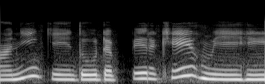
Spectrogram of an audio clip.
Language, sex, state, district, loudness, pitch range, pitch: Hindi, female, Haryana, Charkhi Dadri, -12 LUFS, 225-275 Hz, 230 Hz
